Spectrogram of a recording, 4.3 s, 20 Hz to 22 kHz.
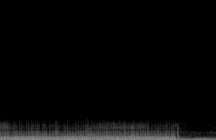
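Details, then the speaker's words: High-mileage 2001 Lexus LS430 with engine off: low steady electric motor drone that then cuts out abruptly, owner suspects the seat moving on its own; never noticed before, cause unknown. "Car is turned off and the seat is just moving. That's weird. Is it the seat?"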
